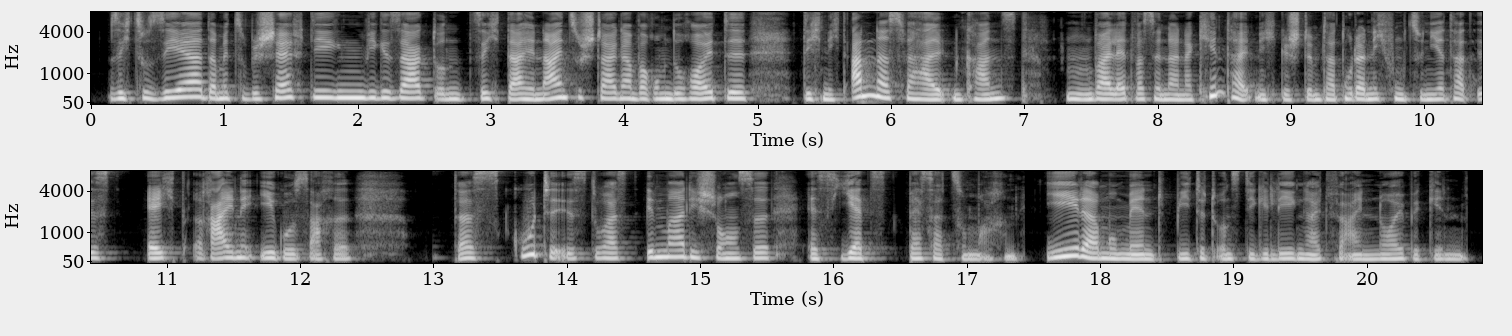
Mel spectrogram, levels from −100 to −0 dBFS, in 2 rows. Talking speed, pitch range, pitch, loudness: 165 wpm, 160-195 Hz, 175 Hz, -20 LUFS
